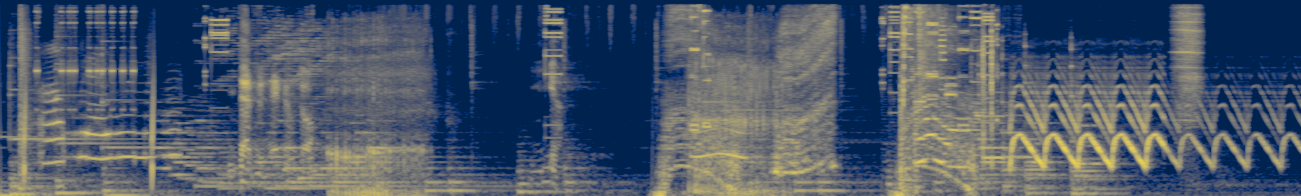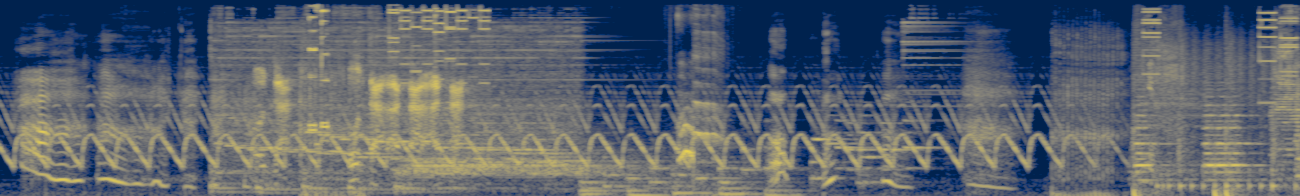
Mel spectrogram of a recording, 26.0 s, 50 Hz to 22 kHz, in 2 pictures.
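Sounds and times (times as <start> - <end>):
cartoon sound effects: 0.2 - 3.3, 6.6 - 12.2, 13.2 - 24.7
cartoon fire truck siren wailing: 0.4 - 2.3, 9.0 - 26.0.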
